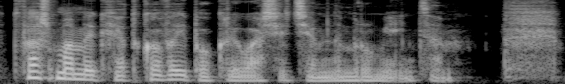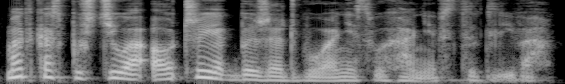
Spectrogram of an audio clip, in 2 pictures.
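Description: A woman narrating a novel in a steady, even storytelling manner. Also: rumbling low, brisk, creaky, husky, dry recording, clean studio sound. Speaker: audiobook narrator. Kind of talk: scripted narration.

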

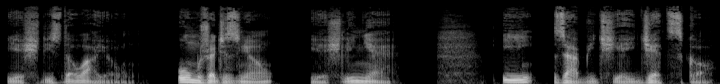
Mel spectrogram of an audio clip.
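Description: A man's voice: very deep voice, husky, no room sound, clean studio sound. A man reading an audiobook aloud in a dramatic style, swelling on tense moments. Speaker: audiobook narrator. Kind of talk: scripted audiobook narration.

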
